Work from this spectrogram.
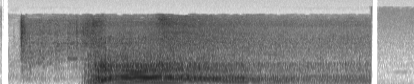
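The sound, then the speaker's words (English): A bright yellow Lamborghini sports car revs and drives away, its engine swelling into a loud, deep roar with strong harmonics that climb briefly and then ease. A faint sound precedes the roar, which cuts off abruptly. “And a bright yellow Lamborghini drives away into the darkness.”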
